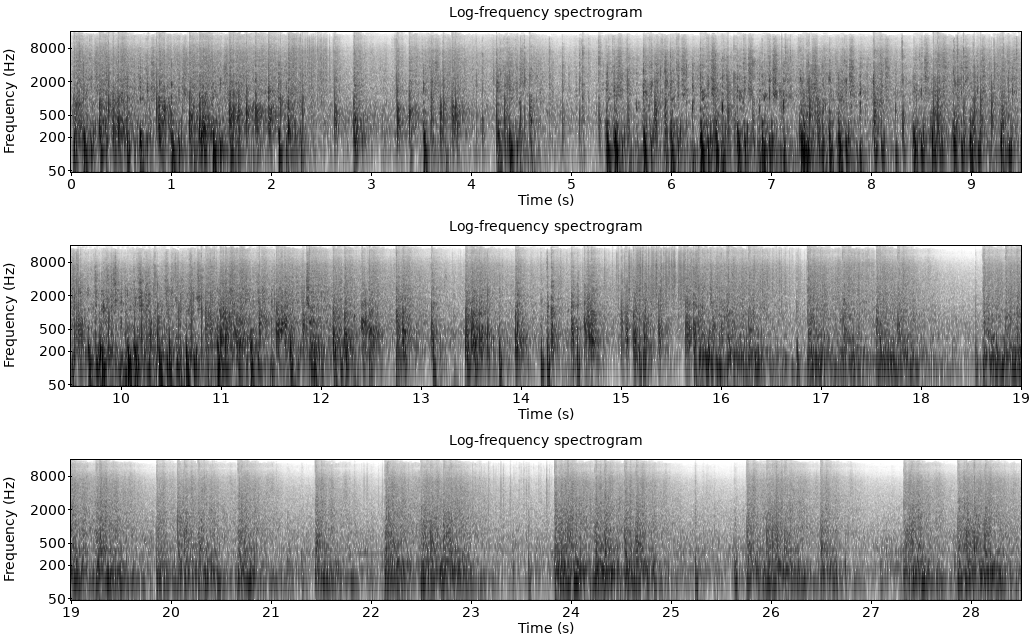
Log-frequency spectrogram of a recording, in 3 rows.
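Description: Weco 500g consumer firework cake firing a rapid barrage: a dense stream of launch thumps and bursting, crackling stars. About two-thirds of the way through, the barrage thins into separate quick volleys with brief gaps between them.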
